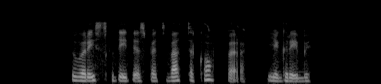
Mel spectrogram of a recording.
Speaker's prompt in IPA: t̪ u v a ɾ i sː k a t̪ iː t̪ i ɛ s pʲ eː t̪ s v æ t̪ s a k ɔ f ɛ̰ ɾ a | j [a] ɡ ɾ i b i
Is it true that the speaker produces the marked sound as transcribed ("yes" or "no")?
no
